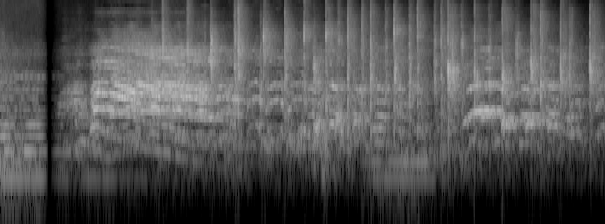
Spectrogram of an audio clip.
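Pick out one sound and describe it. Several women sing together.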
